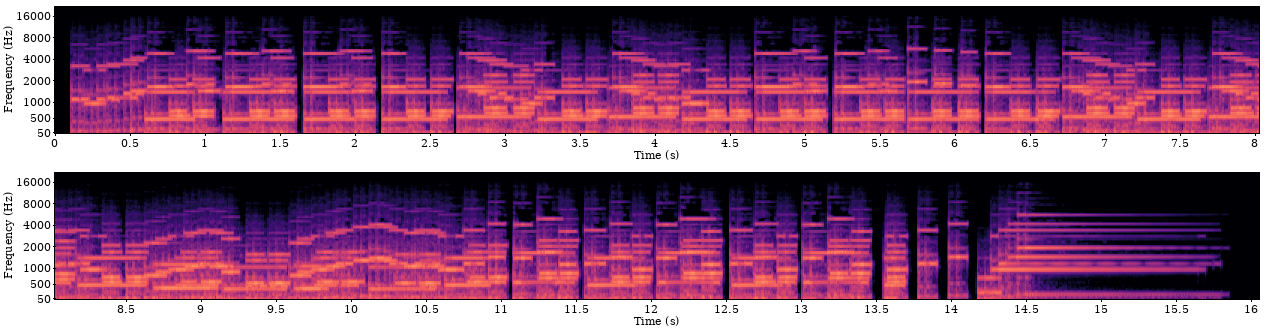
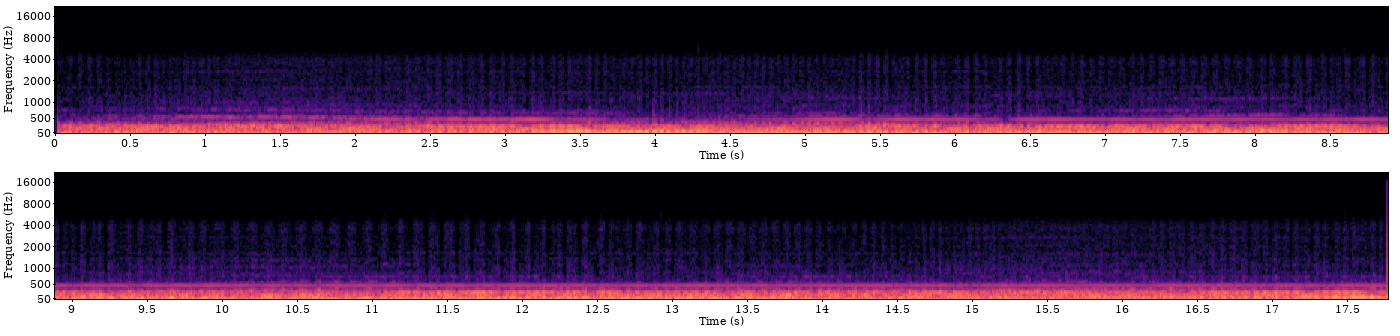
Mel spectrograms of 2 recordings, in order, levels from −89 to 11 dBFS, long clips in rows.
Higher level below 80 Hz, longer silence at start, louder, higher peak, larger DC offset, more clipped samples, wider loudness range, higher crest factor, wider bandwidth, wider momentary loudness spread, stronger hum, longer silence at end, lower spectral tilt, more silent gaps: second, -30 dBFS vs -20 dBFS; about the same, 0.1 s vs 0 s; first, -15 LUFS vs -20 LUFS; about the same, -2 dBFS vs 0 dBFS; first, 0.5% vs under 0.1%; neither; about the same, 1 LU vs 3 LU; about the same, 14 dB vs 14 dB; first, 11.5 kHz vs 0.9 kHz; about the same, 4 LU vs 5 LU; neither; first, 0.4 s vs 0 s; second, -4.5 dB/octave vs -13.5 dB/octave; first, 13.49-13.55 s, 13.93-13.97 s, 14.13-14.17 s vs none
